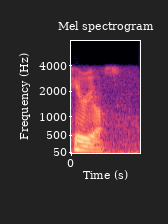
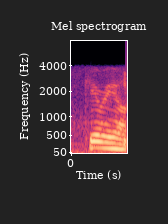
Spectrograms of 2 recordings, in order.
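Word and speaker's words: Kyrgios: I I think it's curios curios you don't pronounce the G is that gent anyway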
